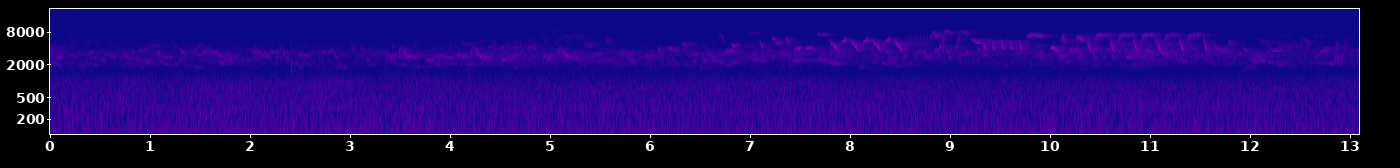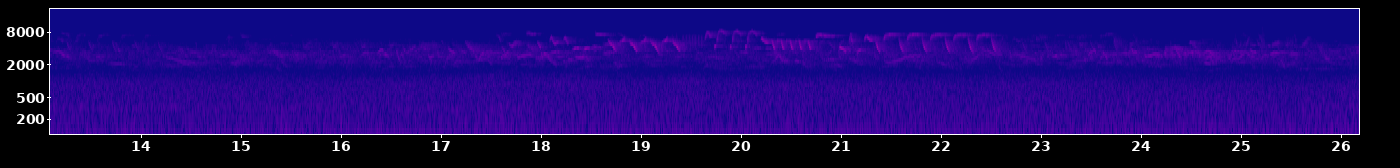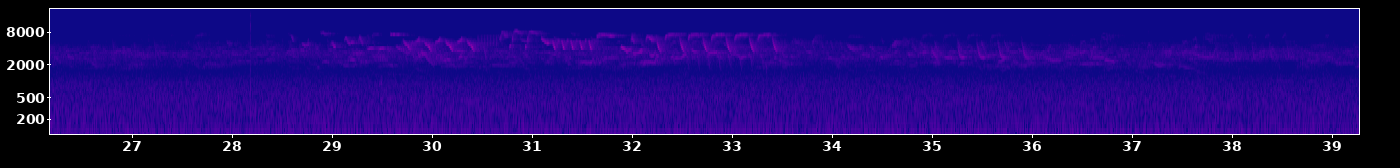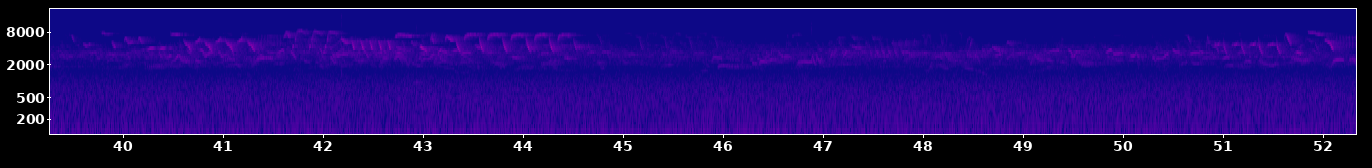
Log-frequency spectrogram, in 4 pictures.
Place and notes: Unnamed Road, Neuenburg am Rhein, Deutschland - Vogelkonzert
Morgendliches Vogelstimmenkonzert am Rhein
Neuenburg am Rhein, Germany, 7 May 2019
